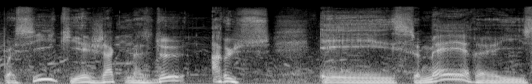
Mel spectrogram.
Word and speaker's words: Masdeu: Oui, monsieur Jacques Masdeu Arus. – Oui, voilà, vous prononcez en catalan là, Masdeu.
